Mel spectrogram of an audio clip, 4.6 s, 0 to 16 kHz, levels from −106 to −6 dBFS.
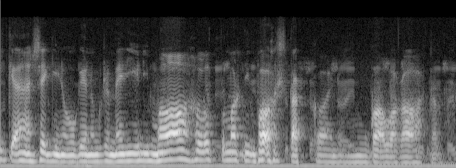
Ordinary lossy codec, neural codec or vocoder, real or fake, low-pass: none; none; real; 10.8 kHz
